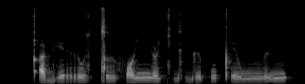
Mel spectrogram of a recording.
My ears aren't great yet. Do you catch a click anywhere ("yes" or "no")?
yes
